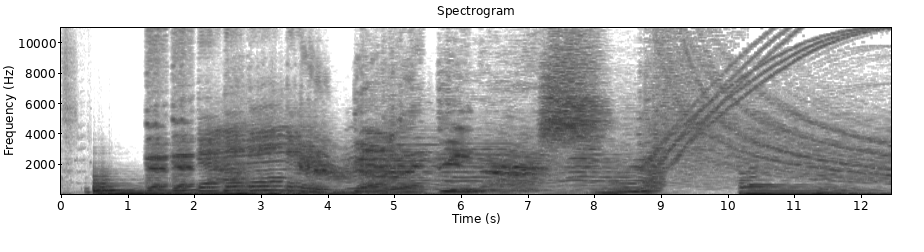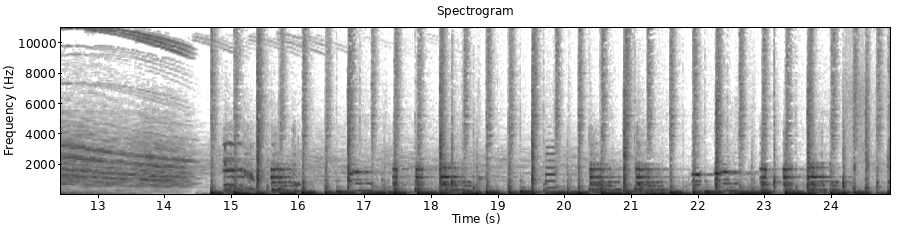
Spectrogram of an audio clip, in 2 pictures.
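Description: Music from the soundtrack of the film Past Lives (Vidas Pasadas), played on a broadcast show, without talking: layered melodic tones give way to a rising and falling sweep, then a steady, fast electronic beat drives the last stretch at a fairly loud, even level.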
